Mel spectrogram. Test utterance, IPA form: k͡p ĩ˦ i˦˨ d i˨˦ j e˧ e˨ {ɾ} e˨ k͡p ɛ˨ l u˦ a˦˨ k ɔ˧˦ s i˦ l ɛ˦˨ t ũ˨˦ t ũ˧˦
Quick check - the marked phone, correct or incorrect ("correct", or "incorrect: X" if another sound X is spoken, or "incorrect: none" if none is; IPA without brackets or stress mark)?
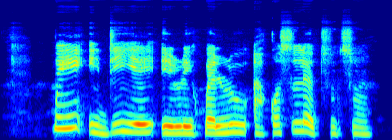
correct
